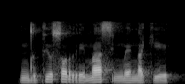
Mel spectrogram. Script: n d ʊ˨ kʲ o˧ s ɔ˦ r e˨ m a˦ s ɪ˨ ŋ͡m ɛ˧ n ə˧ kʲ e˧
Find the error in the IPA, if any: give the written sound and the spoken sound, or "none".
ə˧ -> a˧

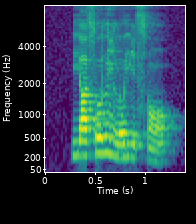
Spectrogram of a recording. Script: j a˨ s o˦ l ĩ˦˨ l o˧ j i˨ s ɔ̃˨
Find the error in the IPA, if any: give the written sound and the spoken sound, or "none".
a˨ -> a˧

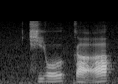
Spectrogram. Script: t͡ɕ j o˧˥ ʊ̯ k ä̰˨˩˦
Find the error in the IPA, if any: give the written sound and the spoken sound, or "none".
none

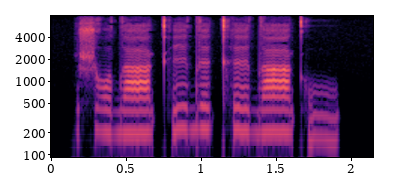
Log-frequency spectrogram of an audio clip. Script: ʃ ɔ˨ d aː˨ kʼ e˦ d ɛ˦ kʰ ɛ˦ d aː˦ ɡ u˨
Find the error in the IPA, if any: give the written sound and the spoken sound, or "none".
ɡ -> kʼ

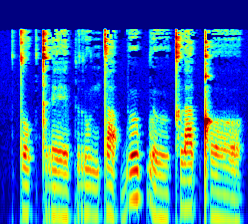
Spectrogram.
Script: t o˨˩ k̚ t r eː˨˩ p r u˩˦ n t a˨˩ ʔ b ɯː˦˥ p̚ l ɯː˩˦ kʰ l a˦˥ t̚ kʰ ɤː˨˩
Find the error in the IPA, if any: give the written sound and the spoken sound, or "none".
none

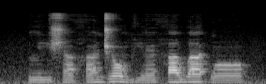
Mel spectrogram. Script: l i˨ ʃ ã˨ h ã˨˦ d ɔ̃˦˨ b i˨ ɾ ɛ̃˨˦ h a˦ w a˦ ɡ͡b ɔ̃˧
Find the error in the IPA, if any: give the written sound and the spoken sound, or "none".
d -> d͡ʒ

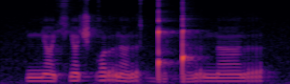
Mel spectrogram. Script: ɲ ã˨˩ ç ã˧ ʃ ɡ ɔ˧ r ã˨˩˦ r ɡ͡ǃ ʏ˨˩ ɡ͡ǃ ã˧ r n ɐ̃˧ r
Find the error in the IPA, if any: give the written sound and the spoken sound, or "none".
ɐ̃˧ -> ã˧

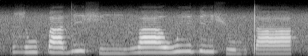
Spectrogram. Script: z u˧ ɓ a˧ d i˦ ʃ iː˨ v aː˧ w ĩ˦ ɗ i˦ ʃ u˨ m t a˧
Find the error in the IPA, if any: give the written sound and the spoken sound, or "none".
none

